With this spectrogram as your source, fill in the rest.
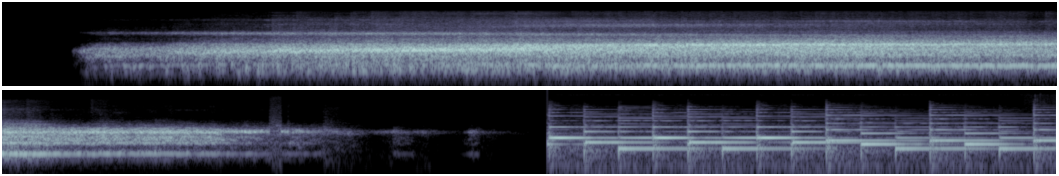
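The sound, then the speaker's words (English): A breathy, airy whistle swells and sustains for several seconds with a rushing, wind-like tone, then fades away, followed by a short gap before bright plucked musical notes begin. “Could I blow the wind whistle for those people at oh, home?”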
